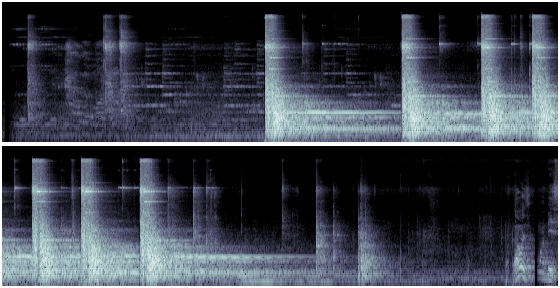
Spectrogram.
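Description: Seven loud pistol shots crack at uneven intervals, each leaving a long ringing echo, with a few quieter sounds before and after.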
